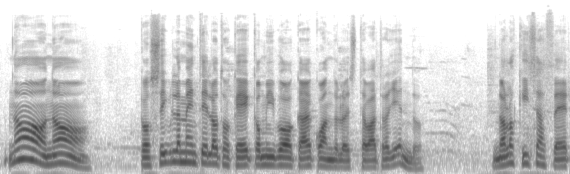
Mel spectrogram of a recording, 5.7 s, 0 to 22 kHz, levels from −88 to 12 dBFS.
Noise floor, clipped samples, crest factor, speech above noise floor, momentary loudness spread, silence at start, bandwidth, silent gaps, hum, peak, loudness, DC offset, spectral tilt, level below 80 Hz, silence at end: -51 dBFS; under 0.1%; 18 dB; 30 dB; 9 LU; 0.05 s; 16.5 kHz; none; none; -6 dBFS; -22 LUFS; under 0.1%; -5 dB/octave; -62 dBFS; 0 s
